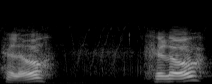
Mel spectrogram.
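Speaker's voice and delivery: high, rising urgent calls; frantic calling out. A narrator's reading. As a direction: call anxiously for anyone listening. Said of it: "I heard a frantic voice calling out".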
